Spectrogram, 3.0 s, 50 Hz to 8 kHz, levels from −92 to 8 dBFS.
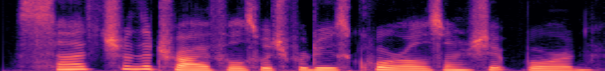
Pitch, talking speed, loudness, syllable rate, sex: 225 Hz, 180 wpm, -18 LUFS, 5.3 syllables/s, female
